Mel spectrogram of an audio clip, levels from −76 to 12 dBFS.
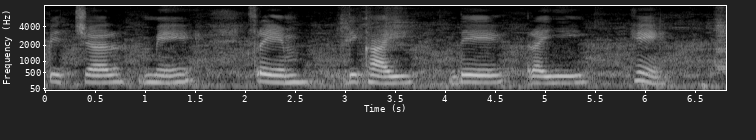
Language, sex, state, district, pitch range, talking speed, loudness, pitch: Hindi, female, Madhya Pradesh, Dhar, 200-220 Hz, 60 wpm, -17 LUFS, 215 Hz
